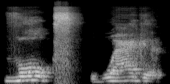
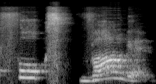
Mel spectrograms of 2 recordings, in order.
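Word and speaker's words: Volkswagen: the FKS vagen analogy because if you say it like an American you say vog wagon but if you say it like a Dutchman or a German you say FKS vagen which shows you how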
